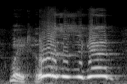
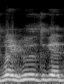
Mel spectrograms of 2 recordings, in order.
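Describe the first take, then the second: First: High, louder forgetful question; confused. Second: Said in the usual way. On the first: Retold or imitated. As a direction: pitch jumps up on "who is this". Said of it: "He's like". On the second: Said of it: "he says".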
